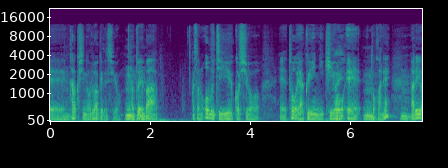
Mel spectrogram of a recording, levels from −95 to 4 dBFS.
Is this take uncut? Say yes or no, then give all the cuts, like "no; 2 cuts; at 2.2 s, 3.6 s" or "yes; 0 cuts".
yes; 0 cuts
